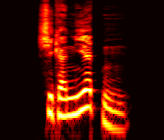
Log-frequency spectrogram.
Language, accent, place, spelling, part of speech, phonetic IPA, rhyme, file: German, Germany, Berlin, schikanierten, adjective / verb, [ʃikaˈniːɐ̯tn̩], -iːɐ̯tn̩, De-schikanierten.ogg
- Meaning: inflection of schikanieren: 1. first/third-person plural preterite 2. first/third-person plural subjunctive II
